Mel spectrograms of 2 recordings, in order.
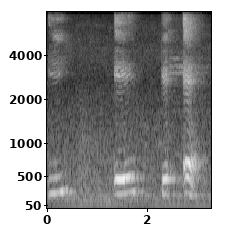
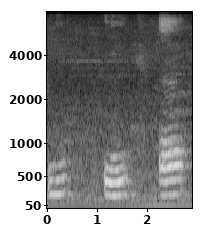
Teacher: ઈ, એ કે એ એવું બોલીએ છીએ ત્યારે જુઓ, આપણી જે જીભ છે એ મોઢામાં આગળના ભાગે રહે છે. જ્યારે ઉ, ઓ, અ એ જ્યારે આપણે ઉચ્ચારીએ છીએ ત્યારે આપણી જીભ મુખમાં પાછળના ભાગે રહે છે.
